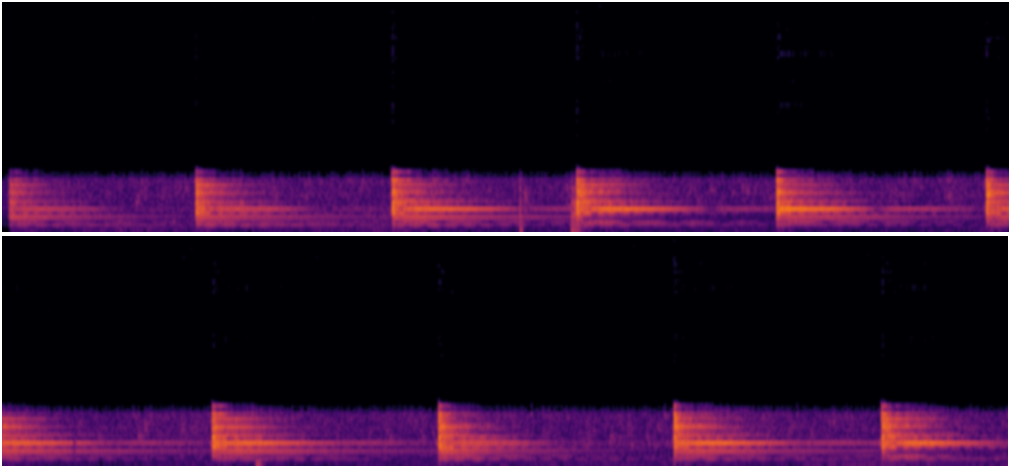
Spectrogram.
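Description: A boxing bell is struck ten times at slow, even intervals of a few seconds as a ten-count tribute to boxers who died, each clear metallic ding ringing out and fading before the next. No voices, just the solemn tolling.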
